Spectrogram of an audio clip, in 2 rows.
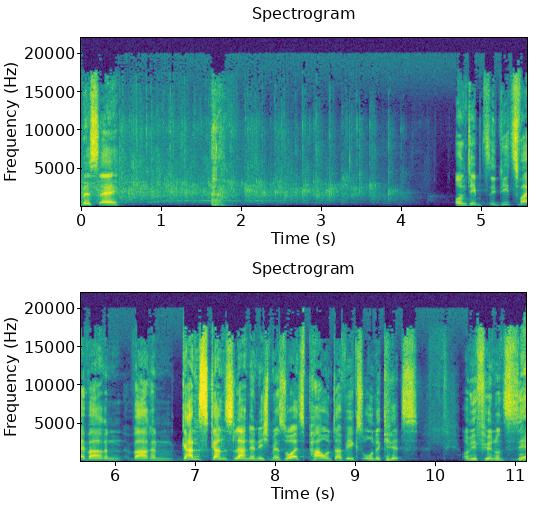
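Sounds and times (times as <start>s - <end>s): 
speech: 0.0s - 0.7s, 1.6s - 1.9s, 4.7s - 11.1s
audience applauding: 0.0s - 4.2s.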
